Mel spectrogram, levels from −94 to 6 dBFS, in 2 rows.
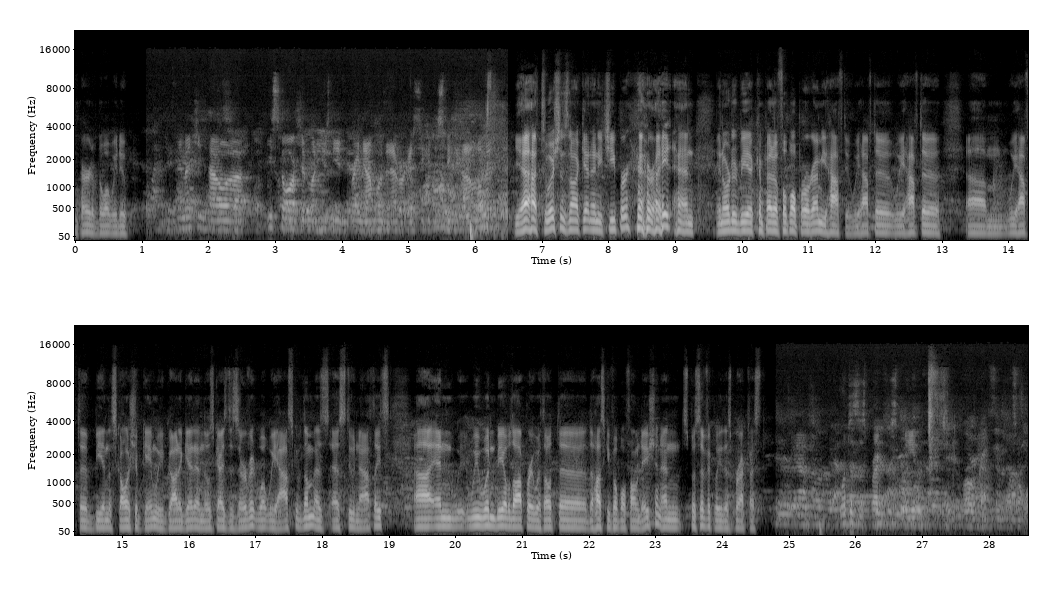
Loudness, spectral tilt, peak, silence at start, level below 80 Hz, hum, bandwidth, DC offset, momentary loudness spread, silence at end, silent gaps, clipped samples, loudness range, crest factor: -31 LUFS; -5 dB/octave; -4 dBFS; 0 s; -62 dBFS; none; 16.5 kHz; under 0.1%; 14 LU; 0 s; none; under 0.1%; 10 LU; 28 dB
